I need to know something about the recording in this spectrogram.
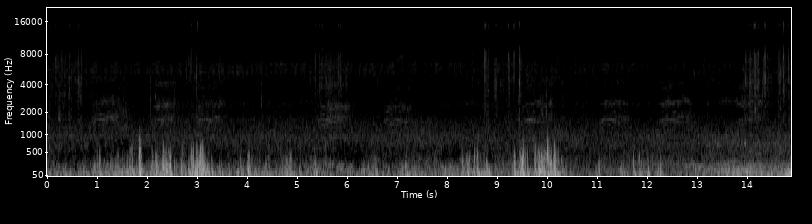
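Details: Poodle puppy named Chino in a park, showing separation anxiety after his owner goes out of sight; short bursts of whimpering, bleat-like cries around two to three seconds and again near nine to ten seconds, over a steady low outdoor rumble.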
